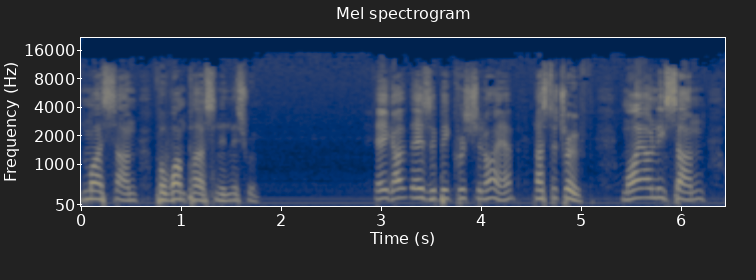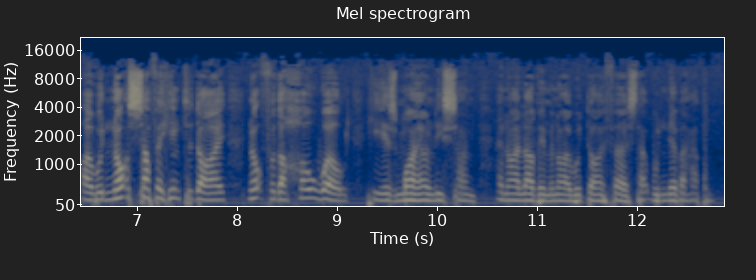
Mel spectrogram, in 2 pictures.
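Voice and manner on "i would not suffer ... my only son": ordinary talk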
